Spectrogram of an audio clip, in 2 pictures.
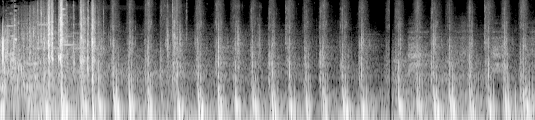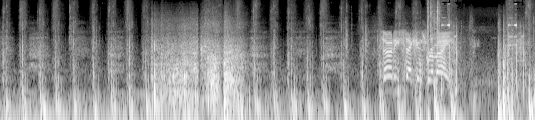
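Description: Footsteps tap quickly across a hard floor.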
